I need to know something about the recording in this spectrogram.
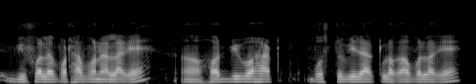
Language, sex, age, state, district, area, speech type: Assamese, male, 45-60, Assam, Dhemaji, rural, spontaneous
